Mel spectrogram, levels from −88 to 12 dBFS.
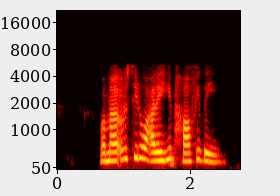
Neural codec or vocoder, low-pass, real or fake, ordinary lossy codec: codec, 16 kHz, 0.5 kbps, X-Codec, HuBERT features, trained on LibriSpeech; 5.4 kHz; fake; Opus, 24 kbps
